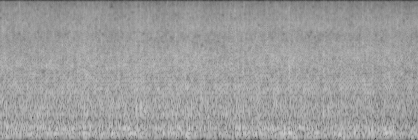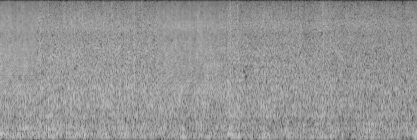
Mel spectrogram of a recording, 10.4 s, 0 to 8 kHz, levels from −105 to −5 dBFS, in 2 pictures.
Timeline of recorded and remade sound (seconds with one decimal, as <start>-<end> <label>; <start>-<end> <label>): 0.0-5.7 remade; 5.7-7.2 recorded; 7.2-8.0 remade; 8.0-10.4 recorded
